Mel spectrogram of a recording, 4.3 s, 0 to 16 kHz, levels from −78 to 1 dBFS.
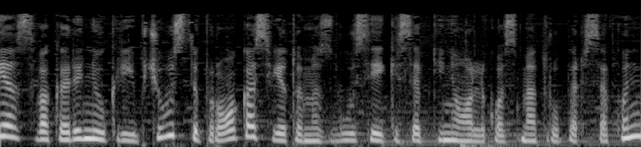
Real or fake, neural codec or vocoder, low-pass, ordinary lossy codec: real; none; 14.4 kHz; MP3, 48 kbps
